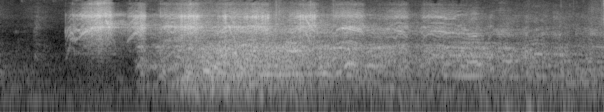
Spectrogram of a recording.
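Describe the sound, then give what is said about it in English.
A voice imitates a car engine starting: a sudden sputtering crank catches into a loud, steady revving roar with high whining overtones, lasting about four seconds with no speech. “Then I went down and started up the car.”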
